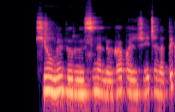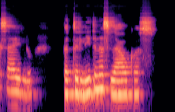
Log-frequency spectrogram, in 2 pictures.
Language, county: Lithuanian, Panevėžys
